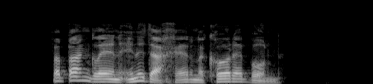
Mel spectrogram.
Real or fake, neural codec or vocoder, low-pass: real; none; 7.2 kHz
